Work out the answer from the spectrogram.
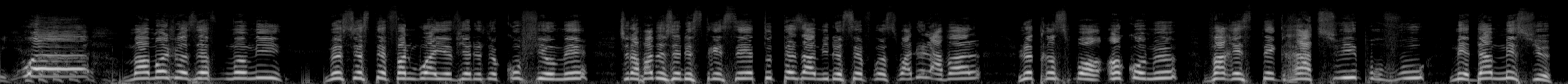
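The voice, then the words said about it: Put-on Haitian French accent. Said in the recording (French): “Je l'ai dit avec mon accent haïtien”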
